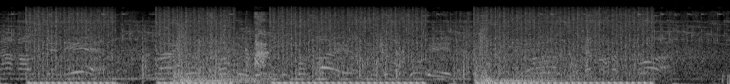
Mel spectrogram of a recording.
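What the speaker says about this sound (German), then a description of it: "Ja, die Minigun, das ist so eine Hassliebe." A minigun in the video game Fallout 4 fires in long sustained bursts, a dense rapid rattling broken by brief pauses, with someone talking over the shooting.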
